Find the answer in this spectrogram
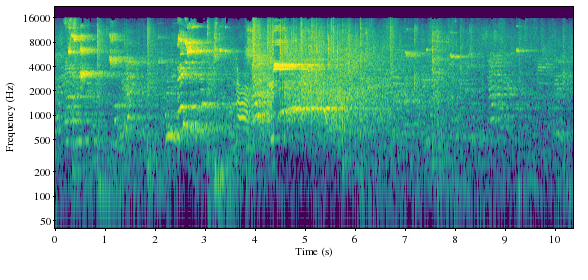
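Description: Volleyball rally in a gymnasium: several sharp hits and bounces of the ball with players calling out. About two and a half seconds in, the point ends and players and spectators break into loud shouting and cheering that fades over the following seconds, echoing in the hall.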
